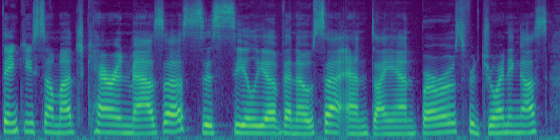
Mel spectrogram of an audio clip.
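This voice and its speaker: A woman's voice: mid-range voice, steady tone, a little slow, clean tone. A woman hosting a live television panel, polite and a little hesitant when asking questions. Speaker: host. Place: TV studio.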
